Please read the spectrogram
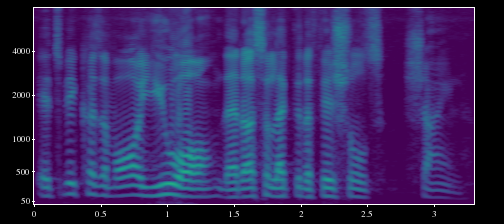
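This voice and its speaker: A man's voice: mid-range voice, fairly even intonation, moderate pace, dark tone, smooth, dry recording. A man giving a prepared farewell speech as a city commissioner, formally and with personal asides. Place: city council meeting.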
